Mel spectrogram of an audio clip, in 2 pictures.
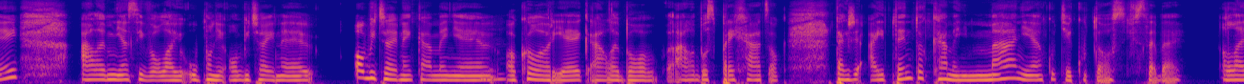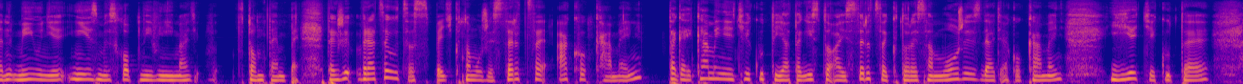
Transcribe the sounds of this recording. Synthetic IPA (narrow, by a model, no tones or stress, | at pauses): ɛjʔalɛmɲasiʋɔlajṵːʔuːpl̩ɲɛʔɔbit͡ʃajnɛː | ɔbit͡ʃajnɛkamɛɲɛɔkɔlɔɾɪɛɡa̰lɛbɔa̰lɛbɔspɾɛxaːd͡zɔkt̪aɡʒɛʔajt̪ɛnt̪ɔkamɛɲmaːɲɛakucɛkut̪ɔ̰scfsɛ̰bɛ̰ | lɛnmijuɲɛɲɪɛzmɛsxɔpniːvɲiːmaɟ | ft̪ɔmt̪ɛmpɛt̪aɡʒɛʋɾat͡sajuːt͡saspɛckt̪ɔmuʒɛsr̩t͡sɛ̰ʔakʰɔkʰamɛɲ | t̪aɡajkamɛɲjɛcɛkut̪iːat̪aɡist̪ɔʔajsr̩t͡sɛkt̪ɔɾɛːsamʊɔʒɛzd̪aɟakɔkamɛɲjɛcɛkut̪ɛː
